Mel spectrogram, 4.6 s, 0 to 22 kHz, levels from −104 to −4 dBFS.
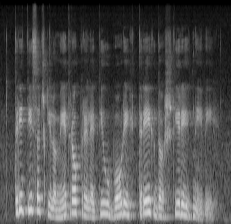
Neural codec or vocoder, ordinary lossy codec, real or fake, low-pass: none; none; real; 19.8 kHz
